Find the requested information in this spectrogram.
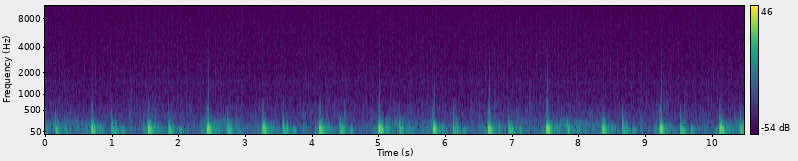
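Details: Resting heart recorded while doing nothing, from a 10-minute recording: steady, low paired thumps at about 71 beats a minute, a regular normal heartbeat.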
